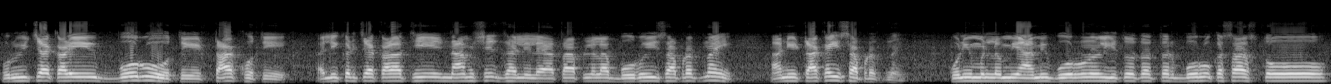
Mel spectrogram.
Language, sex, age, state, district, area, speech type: Marathi, male, 60+, Maharashtra, Nanded, urban, spontaneous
